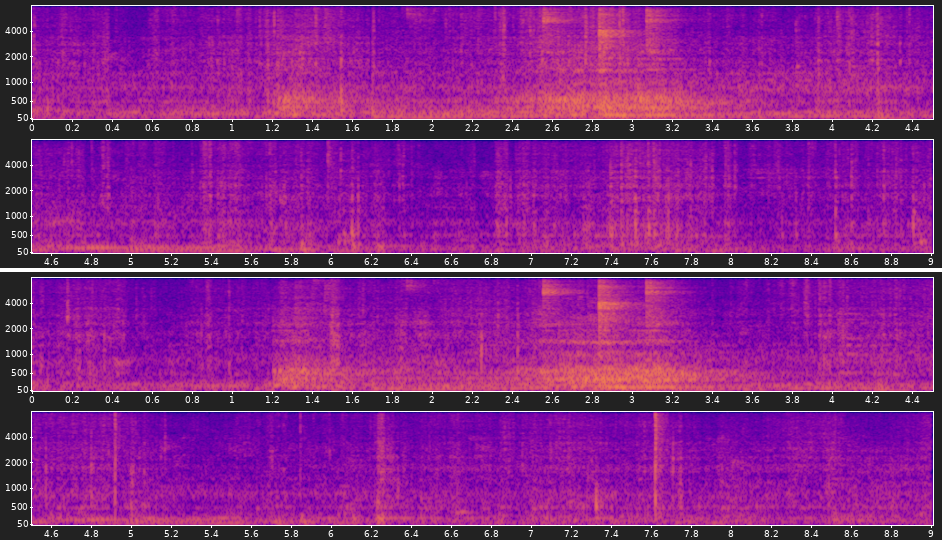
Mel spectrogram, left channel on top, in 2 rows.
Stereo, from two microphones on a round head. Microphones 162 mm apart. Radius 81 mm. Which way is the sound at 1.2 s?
10° right (ahead or behind).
